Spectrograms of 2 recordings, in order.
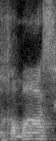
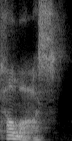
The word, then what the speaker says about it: Hamas: who hear me pronounce hamas hear me pronounce it technically incorrectly you're supposed to pronounce it as hamas but the hebrew word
